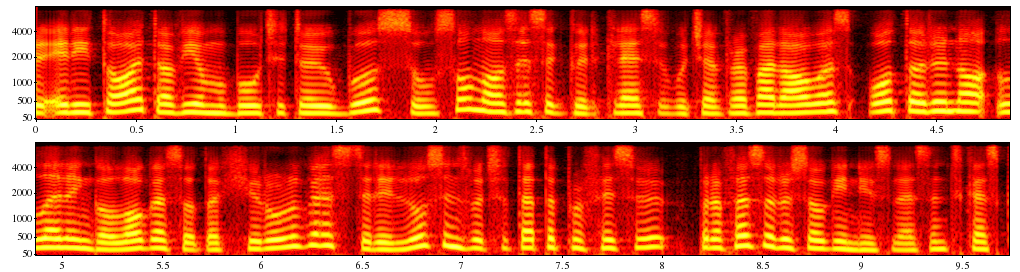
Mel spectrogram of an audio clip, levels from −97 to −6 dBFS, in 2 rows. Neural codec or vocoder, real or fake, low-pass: codec, 16 kHz, 0.2 kbps, FocalCodec; fake; 7.2 kHz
